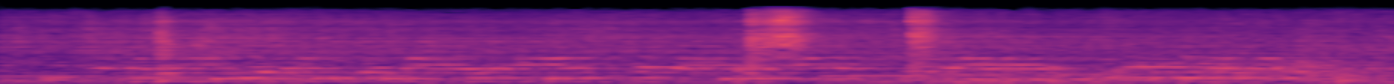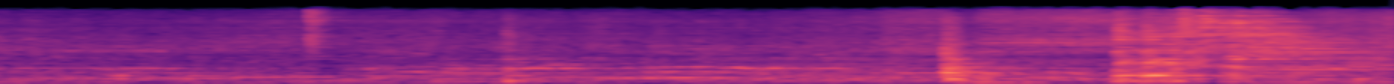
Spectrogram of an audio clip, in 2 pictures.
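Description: Grated paneer being stirred into melted sugar in a pan over a low flame, a soft scraping and gentle sizzle with occasional clinks of the spoon against the pan, steady and close.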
